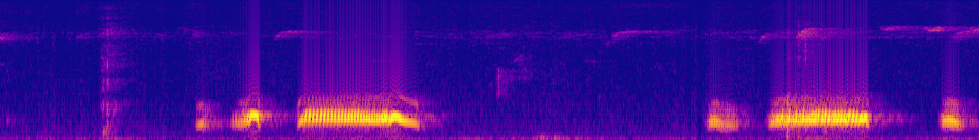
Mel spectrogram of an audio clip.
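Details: Spotted dove used as a decoy at a ground arena, calling to wild doves with a big, deep voice: low mellow coos, a short note followed by a long rolling croo, repeated twice, with faint high chirps from other birds.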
